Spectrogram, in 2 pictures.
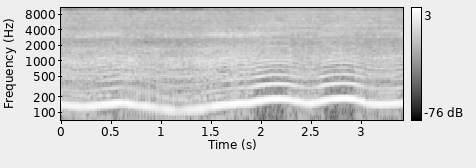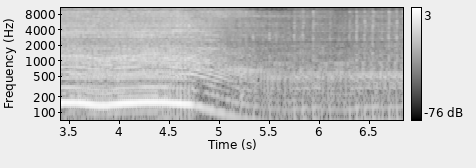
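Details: Poulan Pro 5020 chainsaw, simple mods, 20-in bar, 72 drive links, freshly sharpened 3/8 chain, cutting wood: high whine wavers, then sags and drops off as if running out of fuel. Owner thinks it may need leaning out.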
